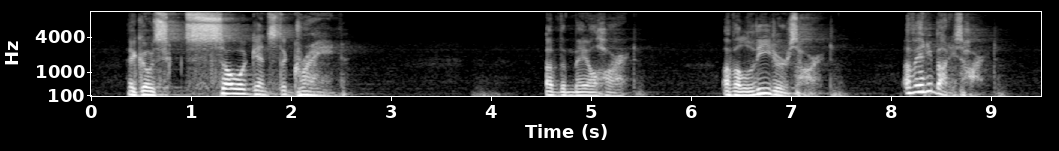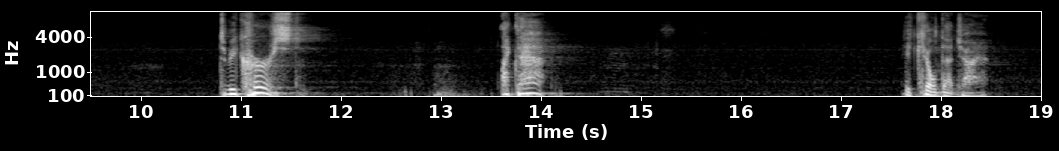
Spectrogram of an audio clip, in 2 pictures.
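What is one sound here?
An elderly man speaks with animation into a microphone, heard through a loudspeaker, with long pauses.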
